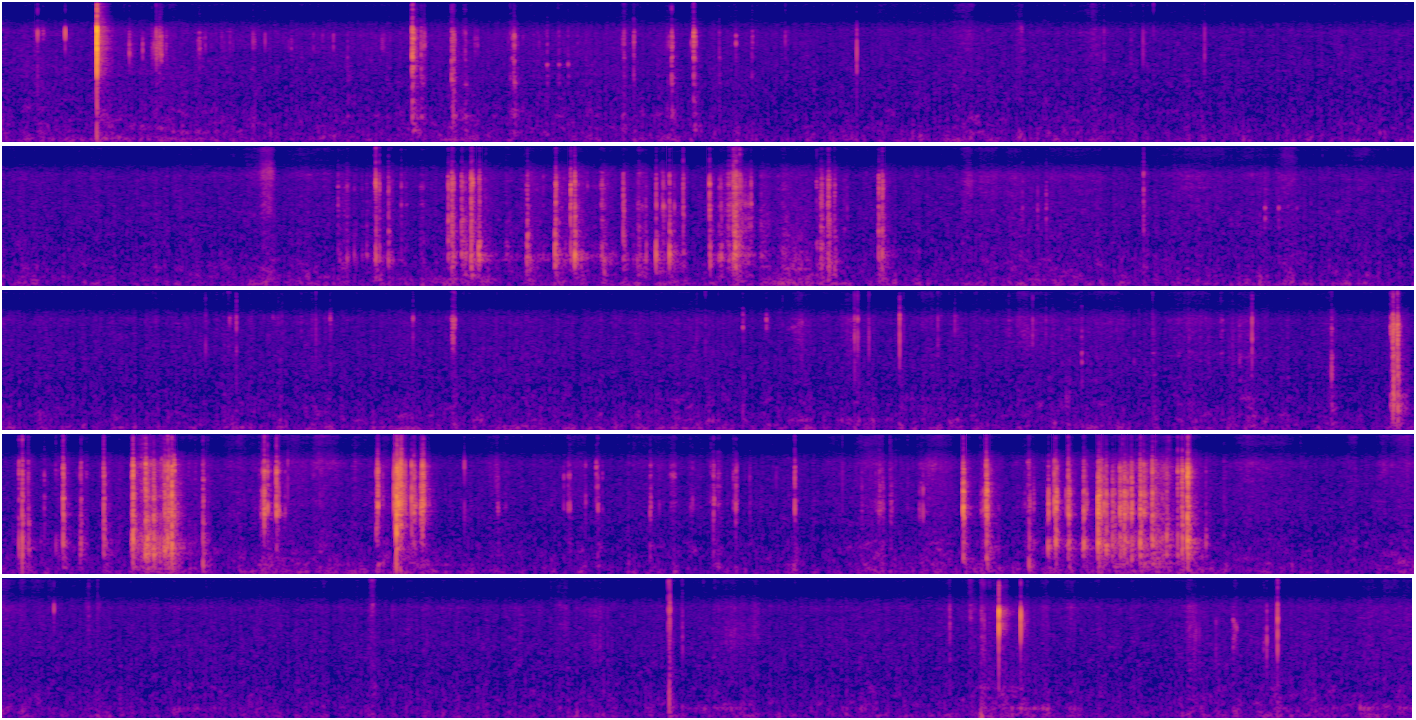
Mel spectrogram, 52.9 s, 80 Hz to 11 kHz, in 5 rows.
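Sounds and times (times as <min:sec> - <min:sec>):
plastic toy pieces clicking: 0:13.1 - 0:16.9, 0:31.6 - 0:33.9, 0:39.0 - 0:40.8.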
